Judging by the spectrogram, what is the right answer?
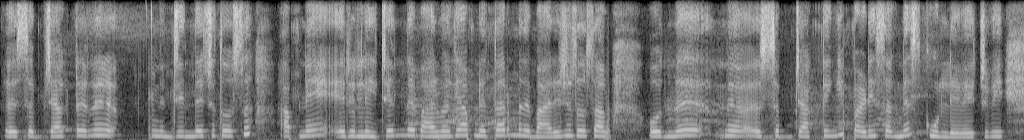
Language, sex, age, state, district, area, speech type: Dogri, female, 18-30, Jammu and Kashmir, Udhampur, rural, spontaneous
